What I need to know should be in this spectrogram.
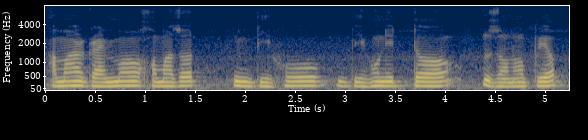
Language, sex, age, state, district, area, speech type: Assamese, male, 45-60, Assam, Nagaon, rural, spontaneous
